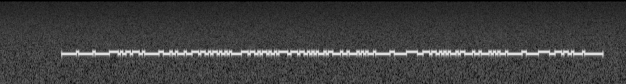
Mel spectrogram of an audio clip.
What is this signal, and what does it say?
RTTY (45.45 baud, 170 Hz shift), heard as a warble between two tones, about 1650 Hz centre. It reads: CQ DX DE YB6VT YB6VT K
